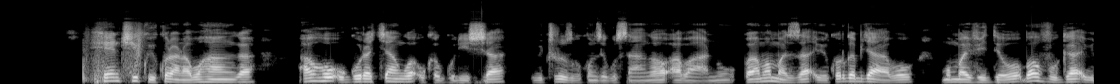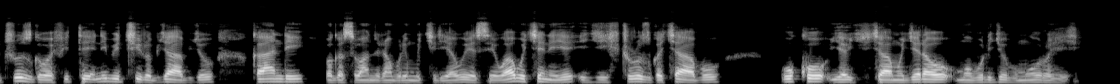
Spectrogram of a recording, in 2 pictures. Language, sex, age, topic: Kinyarwanda, male, 18-24, finance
